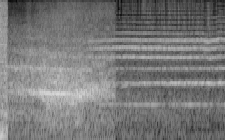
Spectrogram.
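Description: Car tyres skidding to a stop, a hissing screech that swells and dies away within about a second, over a steady held tone.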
